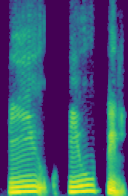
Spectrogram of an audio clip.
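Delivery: slow, careful পিউপিল split as পিউ then পিউপিল; pronouncing pupil. Shown as a demonstration. Teacher modelling the word pupil for students, slow and careful. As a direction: spell out the sound পিউপিল syllable by syllable. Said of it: "এই যে উচ্চারণটা হবে পিউপিল".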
